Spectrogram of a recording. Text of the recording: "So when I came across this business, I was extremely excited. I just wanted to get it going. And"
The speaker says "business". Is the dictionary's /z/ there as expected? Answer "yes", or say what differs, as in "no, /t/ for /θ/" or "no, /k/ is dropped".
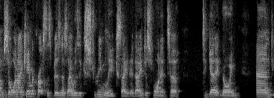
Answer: yes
